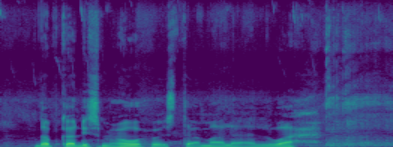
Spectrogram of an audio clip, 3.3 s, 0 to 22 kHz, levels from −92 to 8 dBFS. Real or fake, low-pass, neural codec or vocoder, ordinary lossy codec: real; none; none; none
